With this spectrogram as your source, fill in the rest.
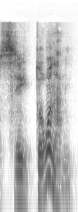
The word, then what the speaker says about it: citron: En francés existe este término, solo que en francés no se escribe con Z, se escribe con C. eh, y, y suena como citronne, bastante parecido al Dutch.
